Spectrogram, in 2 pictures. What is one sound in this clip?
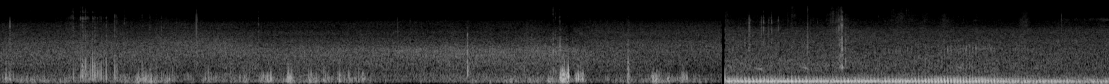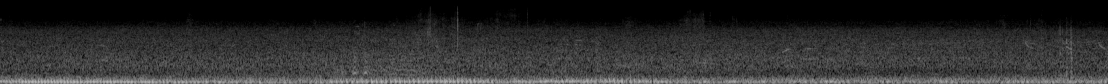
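A goat tears and chews grass close by.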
